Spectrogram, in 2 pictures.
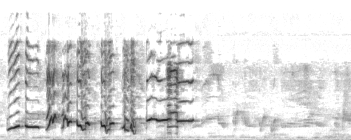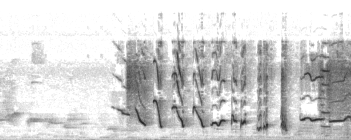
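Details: Oriental magpie-robin in a relaxed singing style, used as a tutor recording for magpie-robins that are lazy to sing: bursts of bright whistled, rising and falling notes with sharp chips, a quiet pause of about four seconds, then a faster run of notes.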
